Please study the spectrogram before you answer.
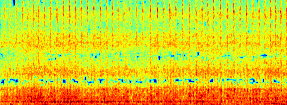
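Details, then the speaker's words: Toyota truck just after timing chain, oil pump and water pump replacement and exhaust work: uneven, labouring idle with irregular sputter, near stalling off throttle; owner suspects exhaust leak; steam from under the cap. "that sputter is pretty bad wondering if maybe an exhaust leak or something like that could possibly be the culprit"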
